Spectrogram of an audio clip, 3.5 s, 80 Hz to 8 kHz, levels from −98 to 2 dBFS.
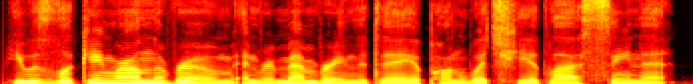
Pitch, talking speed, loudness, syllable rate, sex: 200 Hz, 295 wpm, -15 LUFS, 6.7 syllables/s, female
